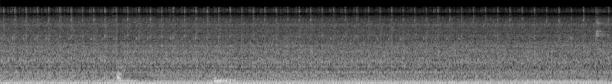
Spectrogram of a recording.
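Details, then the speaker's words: 2012 Ford Raptor 6.2 V8 idling after a broken right-rear exhaust manifold stud was repaired with a new manifold, gaskets and studs: a steady, deep low rumble with no ticking or puffing. The exhaust leak is fixed. "I was so happy that this actually stopped the exhaust leak and worked"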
